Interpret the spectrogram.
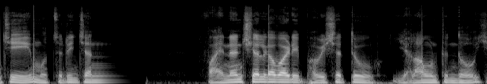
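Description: At 0.34 s the sound jumps forward, skipping roughly 40 ms. This is likely a dropped buffer (overrun), where samples were overwritten before being read. At 4.22 s a smaller skip of about 10 ms gives a second, shorter jump.

From 0.93 s to 1.48 s the speech is replaced by a continuation of the last sound that decays as a buzz or hiss, then roughly 120 ms of silence. The likely cause is a long network dropout. About 520 ms of audio never arrives, and speech resumes past the gap.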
